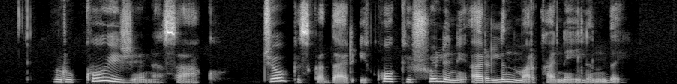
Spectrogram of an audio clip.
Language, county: Lithuanian, Utena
